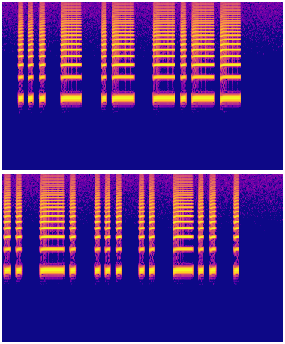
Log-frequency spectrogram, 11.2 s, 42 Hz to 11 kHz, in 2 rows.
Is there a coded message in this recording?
Yes: Morse code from 0.3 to 10.4 s, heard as a horn, hand-sent with a straight key, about 11 wpm. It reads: STAY INSIDE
